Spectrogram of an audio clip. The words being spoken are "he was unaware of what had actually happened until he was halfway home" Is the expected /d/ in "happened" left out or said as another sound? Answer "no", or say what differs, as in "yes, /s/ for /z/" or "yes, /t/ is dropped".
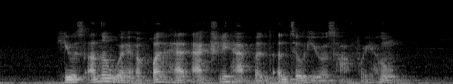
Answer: no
